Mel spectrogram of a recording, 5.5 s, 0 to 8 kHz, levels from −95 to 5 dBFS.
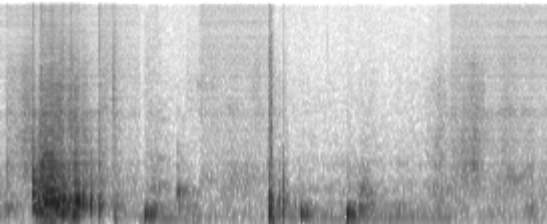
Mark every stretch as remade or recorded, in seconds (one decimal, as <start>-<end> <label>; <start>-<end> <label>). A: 0.0-1.4 remade; 1.4-2.0 recorded; 2.0-2.7 remade; 2.7-4.5 recorded; 4.5-5.5 remade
